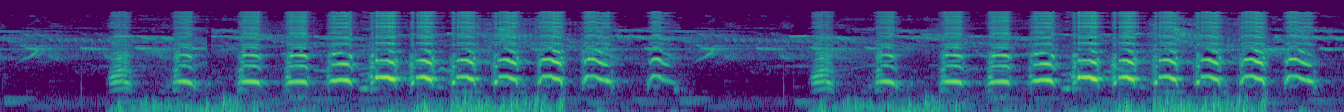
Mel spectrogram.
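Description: Gulls calling in a long run of quick, repeated cries that come faster as each run goes on, in two runs of about four seconds each, over quiet background music.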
